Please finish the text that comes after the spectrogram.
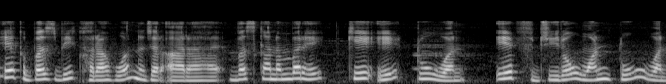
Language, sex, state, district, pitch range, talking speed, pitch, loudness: Hindi, female, Delhi, New Delhi, 200-260 Hz, 190 wpm, 235 Hz, -17 LUFS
